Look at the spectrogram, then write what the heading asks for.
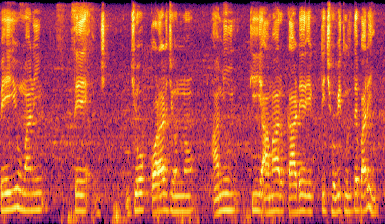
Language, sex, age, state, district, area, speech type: Bengali, male, 18-30, West Bengal, Kolkata, urban, read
